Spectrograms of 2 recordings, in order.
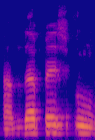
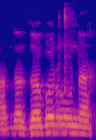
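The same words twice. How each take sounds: First: হামজা পেশ উ said clearly as the right form, উ with পেশ; teacher demonstrates the correct reading after the error; correct model. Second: হামজা জবর উ said as the mistake to avoid, then rejected; the student's mistaken হামজা জবর উ, repeated to correct it; wrong vowel shown. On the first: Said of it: "খেয়াল করেন". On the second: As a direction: say উ after জবর as the wrong example. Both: Shown as a demonstration.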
